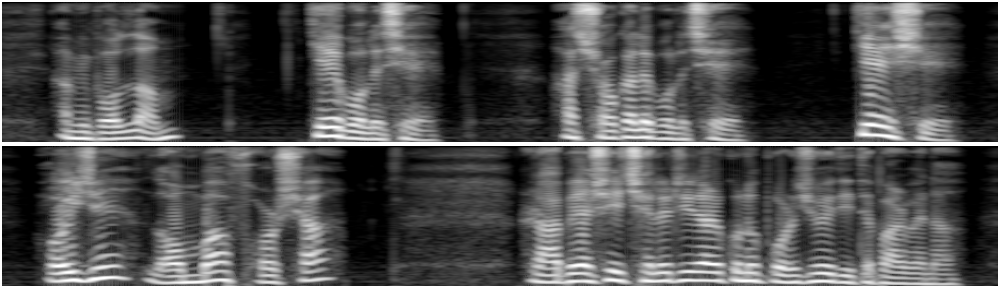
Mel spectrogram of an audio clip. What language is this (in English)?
Bangla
